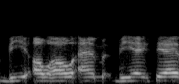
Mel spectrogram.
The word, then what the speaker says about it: Bumbaca: Follow me on Twitter at Bumbaca, Boombaca. That's not how I spell my last name. That's just how you say it.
